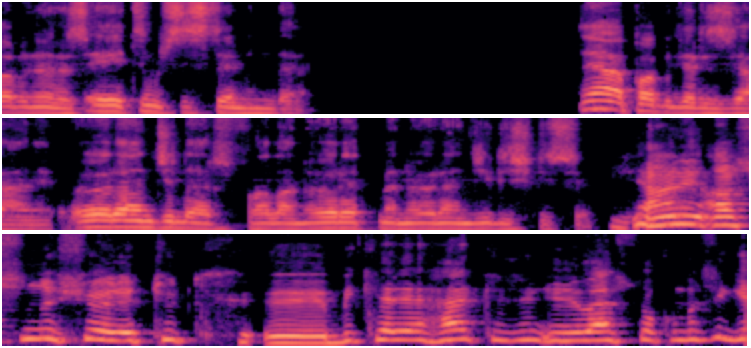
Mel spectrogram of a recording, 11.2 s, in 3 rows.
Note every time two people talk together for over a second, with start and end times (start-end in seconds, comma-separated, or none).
none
